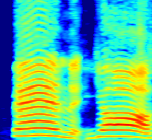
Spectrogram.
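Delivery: loud, high, disgusted yelling. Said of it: "I hear him go".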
